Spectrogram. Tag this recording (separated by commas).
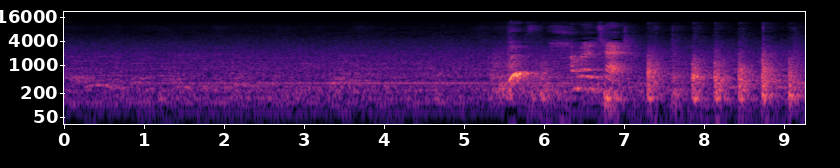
Speech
